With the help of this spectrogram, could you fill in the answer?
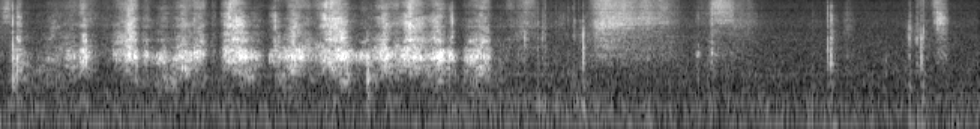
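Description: Long red-painted nails tap and scratch a white plastic St. Ives lotion bottle. Quiet, bright bursts of clicking and rasping scratches come in an uneven series, concentrated in the high-mid range with little low end. Later strokes turn softer and hissier, ending in a few faint taps.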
